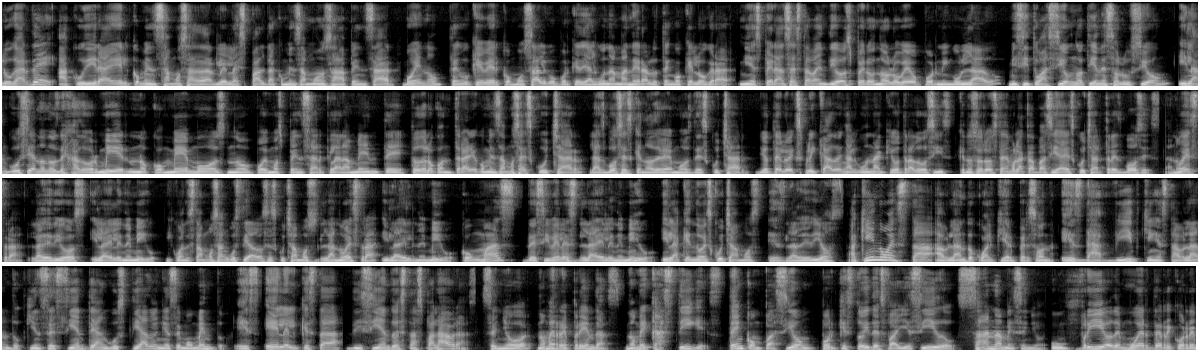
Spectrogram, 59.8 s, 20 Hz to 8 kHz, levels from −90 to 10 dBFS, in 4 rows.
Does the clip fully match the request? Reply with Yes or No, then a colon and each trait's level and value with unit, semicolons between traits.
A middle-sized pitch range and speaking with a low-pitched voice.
Yes: average, 4.7 semitones; low, 130 Hz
